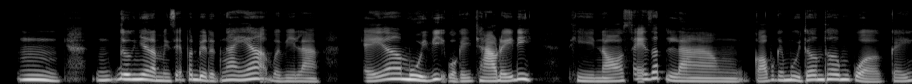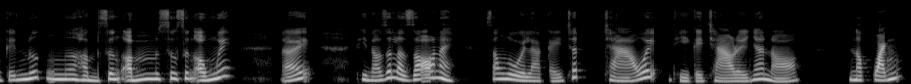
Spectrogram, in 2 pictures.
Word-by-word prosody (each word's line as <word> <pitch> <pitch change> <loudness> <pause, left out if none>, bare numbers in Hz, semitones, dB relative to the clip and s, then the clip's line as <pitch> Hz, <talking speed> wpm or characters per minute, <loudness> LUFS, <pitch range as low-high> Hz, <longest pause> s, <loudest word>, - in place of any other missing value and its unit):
Ừm, 215 -6 +5 0.4
ừm, 200 +4 -3
đương 230 -1 +7
nhiên 230 -1 +7
là 190 - +2
mình 175 -2 -1
sẽ 210 - -5
phân 220 +2 0
biệt 195 -3 +3
được 165 +2 -5
ngay 210 +1 +1
á, 260 +1 +3
bởi 155 -4 -6
vì 145 0 -7
là 140 -2 -5 0.4
cái, 160 +5 -3
ơ, 250 +2 +4
mùi 215 -7 +8
vị 235 +4 +1
của 150 - -4
cái 150 +2 -5
cháo 160 -2 +2
đấy 165 +1 +1
đi, 235 -1 +2 0.3
thì 155 -4 -5
nó 150 +3 -2
sẽ 240 +6 -4
rất 285 -2 -2
là 150 -5 -2 0.4
có 145 0 -3
một 205 - -6
cái 195 - -1
mùi 200 -3 +2
thơm 215 +5 +2
thơm 225 -1 +3
của 130 -11 -3
cái 155 +4 -6
cái 200 +2 -5
nước 260 +7 +2 0.4
hầm 190 -4 0
xương 245 +7 +1
ấm 240 +4 +2
xương 260 +2 -2
xương 270 +2 -3
ống 205 +2 +2
ấy. 370 +7 -1 0.5
Đấy, - - -1 0.4
thì 220 - -4
nó 190 0 -2
rất 305 +6 +1
là 250 - +2
rõ 220 +8 +2
này, 270 -10 +2 0.3
xong 255 0 -1
rồi 205 -7 +2
là 160 -1 -4
cái 155 +1 -8
chất 330 0 -4 0.2
cháo 175 +1 -3
ấy, 320 - +1 0.2
thì 160 -5 -6
cái 150 -1 -6
cháo 145 -2 -2
đấy 150 0 -3
nhá 240 +6 0
nó 155 -4 -3 0.5
nó 205 -2 0
quánh, 200 +6 +2
195 Hz, 225 wpm, -22 LUFS, 160-235 Hz, 0.5 s, mùi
